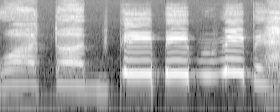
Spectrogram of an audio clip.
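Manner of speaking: put-on shrill, very high, furious screaming and yelling. Retelling a gas station worker coming out after a crash: imitating screaming and yelling. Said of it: "comes out screaming and yelling".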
